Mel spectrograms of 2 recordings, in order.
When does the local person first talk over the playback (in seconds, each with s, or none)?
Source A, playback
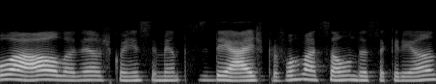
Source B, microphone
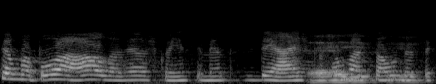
3.0 s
